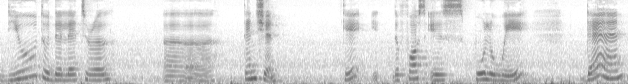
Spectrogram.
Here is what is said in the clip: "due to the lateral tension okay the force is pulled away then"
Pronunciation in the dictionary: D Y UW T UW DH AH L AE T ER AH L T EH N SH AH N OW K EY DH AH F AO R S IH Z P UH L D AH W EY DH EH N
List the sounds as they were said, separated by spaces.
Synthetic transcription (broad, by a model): D Y UW T UW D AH L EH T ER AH L T EH N SH AH N OW K EY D AH F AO S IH S P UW L AH W EY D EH N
